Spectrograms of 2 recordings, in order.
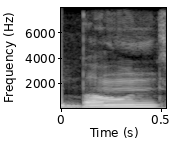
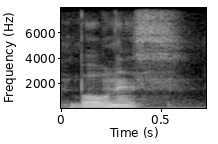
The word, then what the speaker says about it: Bones: teams here's Ricky bonus a lot of people call him Ricky bones but it's pronounced bonus played with the Yankees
